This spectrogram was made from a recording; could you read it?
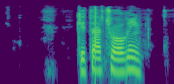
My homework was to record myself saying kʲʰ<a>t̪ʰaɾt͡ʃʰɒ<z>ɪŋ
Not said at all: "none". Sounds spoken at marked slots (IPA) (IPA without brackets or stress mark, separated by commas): e, ʁ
